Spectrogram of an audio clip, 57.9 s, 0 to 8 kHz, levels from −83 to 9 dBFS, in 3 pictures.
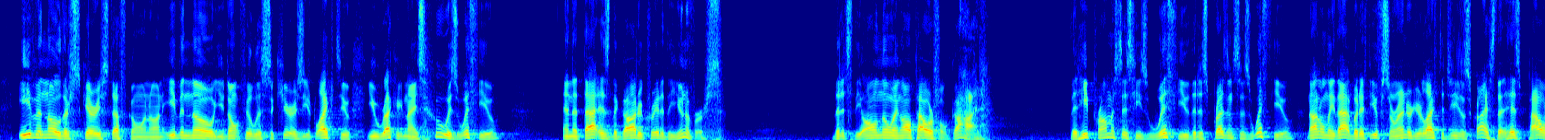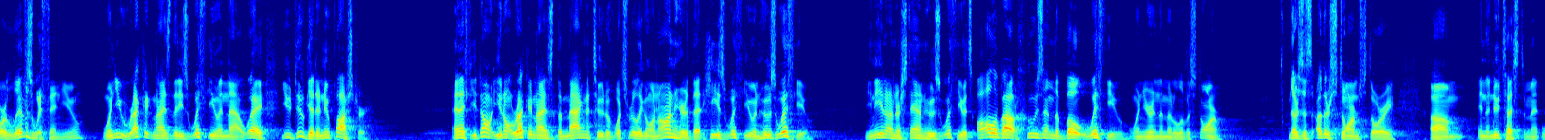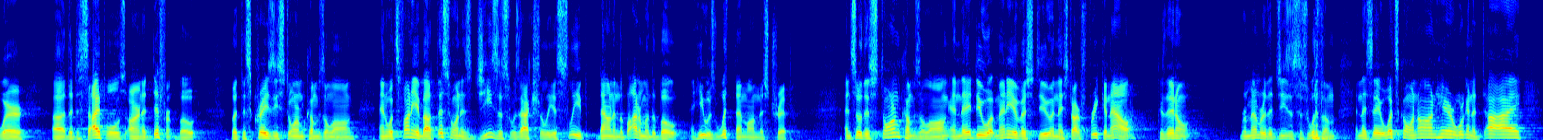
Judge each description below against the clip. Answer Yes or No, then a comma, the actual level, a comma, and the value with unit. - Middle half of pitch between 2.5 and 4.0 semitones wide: No, average, 5.2 semitones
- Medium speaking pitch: No, low, 130 Hz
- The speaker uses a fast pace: Yes, fast, 235 wpm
